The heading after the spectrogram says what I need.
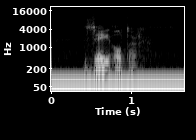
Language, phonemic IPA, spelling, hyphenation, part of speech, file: Dutch, /ˈzeːˌɔ.tər/, zeeotter, zee‧ot‧ter, noun, Nl-zeeotter.ogg
- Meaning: sea otter (Enhydra lutris)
